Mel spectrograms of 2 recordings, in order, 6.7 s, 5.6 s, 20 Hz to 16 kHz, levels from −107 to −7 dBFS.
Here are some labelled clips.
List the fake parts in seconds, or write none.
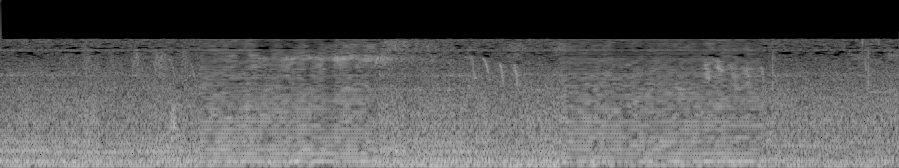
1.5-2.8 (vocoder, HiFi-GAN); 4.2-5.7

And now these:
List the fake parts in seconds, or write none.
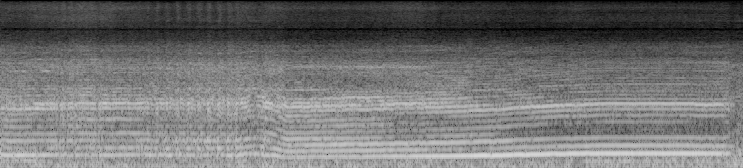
0.0-5.6 (vocoder, BigVGAN v2)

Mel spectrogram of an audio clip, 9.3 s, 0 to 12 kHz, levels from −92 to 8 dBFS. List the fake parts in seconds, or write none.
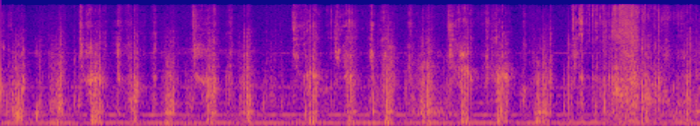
none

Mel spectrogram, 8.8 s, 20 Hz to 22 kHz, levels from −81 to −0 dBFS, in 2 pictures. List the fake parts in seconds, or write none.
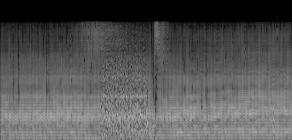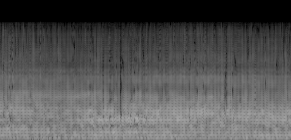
0.0-1.5 (vocoder, BigVGAN v2); 2.2-8.8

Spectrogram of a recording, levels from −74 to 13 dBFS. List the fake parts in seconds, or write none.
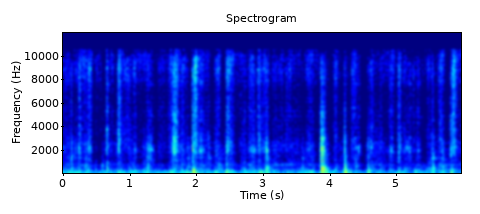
0.0-3.9 (vocoder, BigVGAN v2); 5.3-6.0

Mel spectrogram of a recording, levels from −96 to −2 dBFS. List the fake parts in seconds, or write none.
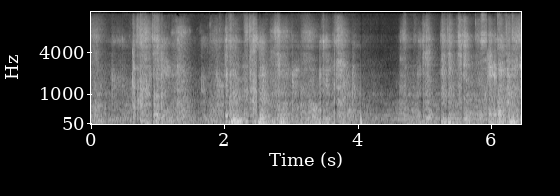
0.0-1.1 (codec, SNAC); 1.9-6.5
